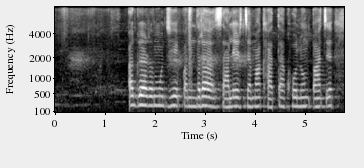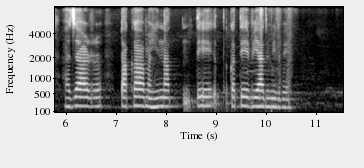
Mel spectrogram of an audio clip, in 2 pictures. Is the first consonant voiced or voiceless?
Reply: voiced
